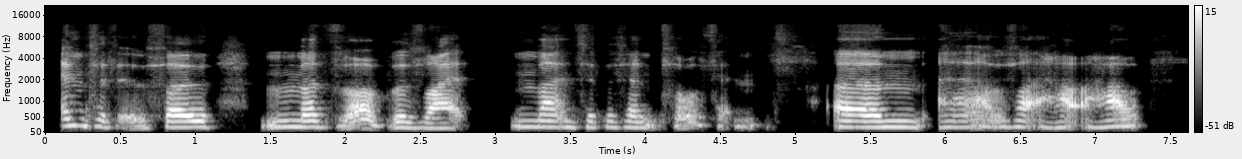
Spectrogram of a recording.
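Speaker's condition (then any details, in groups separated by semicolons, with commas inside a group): Tongue cancer, tongue removed; post-surgery, cancer-free, diagnosed stage 4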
